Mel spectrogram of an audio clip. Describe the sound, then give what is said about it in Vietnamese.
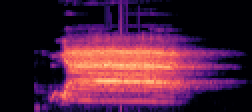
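A man screaming in agony: one loud, harsh, drawn-out cry that swells quickly, holds steady and trails away within about two seconds, heard alone. “Gã kêu thảm thiết, làm cho một vị cao thủ hoàng đạo hét thảm như vậy”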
